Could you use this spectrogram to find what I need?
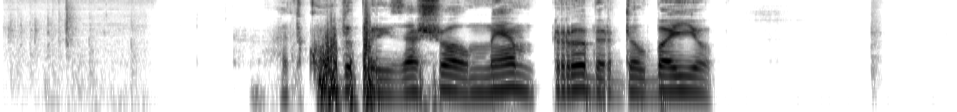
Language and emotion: Russian, angry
